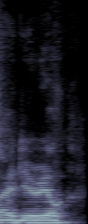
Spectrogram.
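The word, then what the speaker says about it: sidereal: clear um but anyway siderial time pronounced siderial is a system of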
